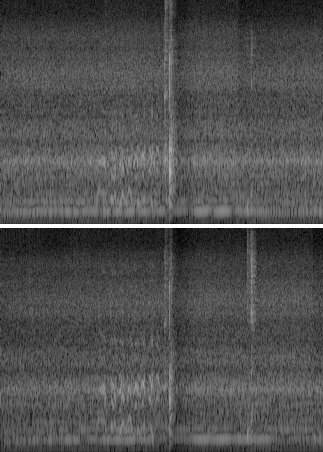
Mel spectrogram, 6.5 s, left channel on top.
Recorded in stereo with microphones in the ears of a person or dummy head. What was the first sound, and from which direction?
Laughter, 10° right (ahead or behind).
